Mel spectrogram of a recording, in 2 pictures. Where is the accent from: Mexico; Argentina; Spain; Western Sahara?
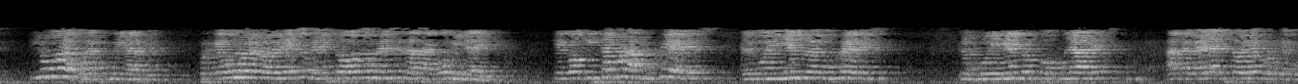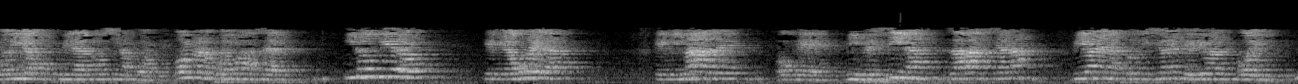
Argentina; Chaco; como ciudadanos argentinos y como ciudadanos chaqueños.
